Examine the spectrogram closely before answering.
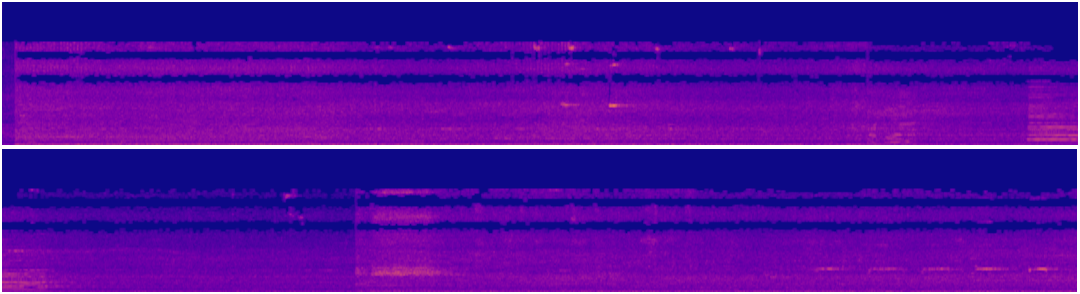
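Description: Motorbike engines hum and buzz steadily in dense traffic nearby.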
